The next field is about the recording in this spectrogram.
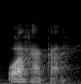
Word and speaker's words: Oaxaca: Oaxaca. – Did I say that correctly? – Oaxaca.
